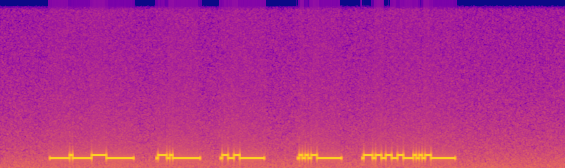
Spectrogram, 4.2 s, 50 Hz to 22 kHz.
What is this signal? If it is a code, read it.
TTY/TDD text telephone tones (45.45 baud Baudot), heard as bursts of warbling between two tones, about 400 Hz shift, 1600 Hz centre. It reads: THIS IS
